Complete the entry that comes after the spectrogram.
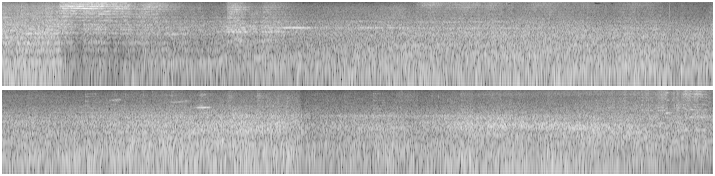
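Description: Double-stack intermodal freight train rolling past with steel wheels squealing on the rails. The loudest part ends about a second in as the last car clears. The train's rumble and squeal then carry on more softly as it moves away.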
